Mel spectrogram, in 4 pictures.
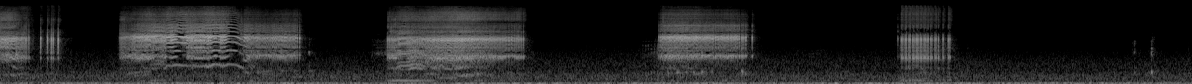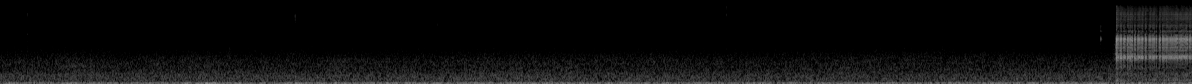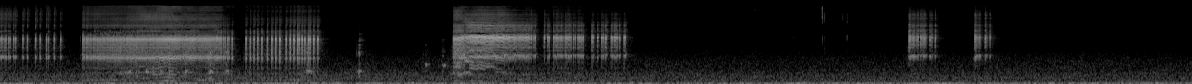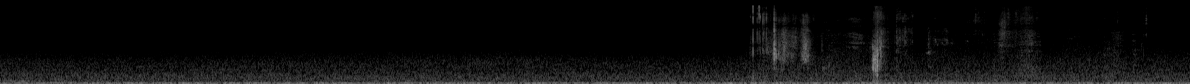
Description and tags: grincement de deux arbres forêt près d'Angers un jour de tempête
two trees creaking recorded in a forest near Angers, France by a stormy day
